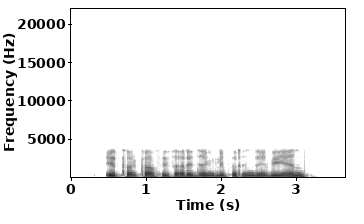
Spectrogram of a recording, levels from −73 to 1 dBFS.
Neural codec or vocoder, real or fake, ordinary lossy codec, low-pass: none; real; Opus, 16 kbps; 3.6 kHz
